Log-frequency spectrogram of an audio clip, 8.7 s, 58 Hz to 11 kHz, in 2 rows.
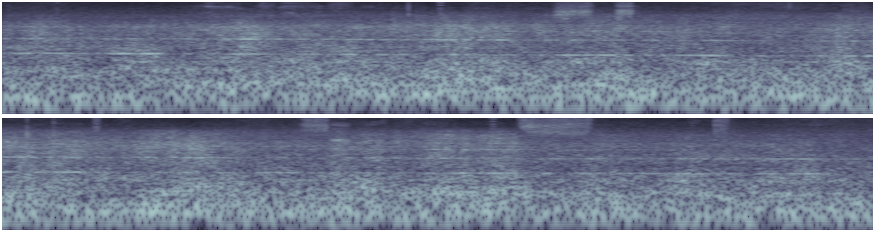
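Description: ITA Airways Airbus A350 jet at Los Angeles International Airport, a steady broadband engine roar with faint tonal whine, continuous and fairly loud throughout with distant background hum.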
